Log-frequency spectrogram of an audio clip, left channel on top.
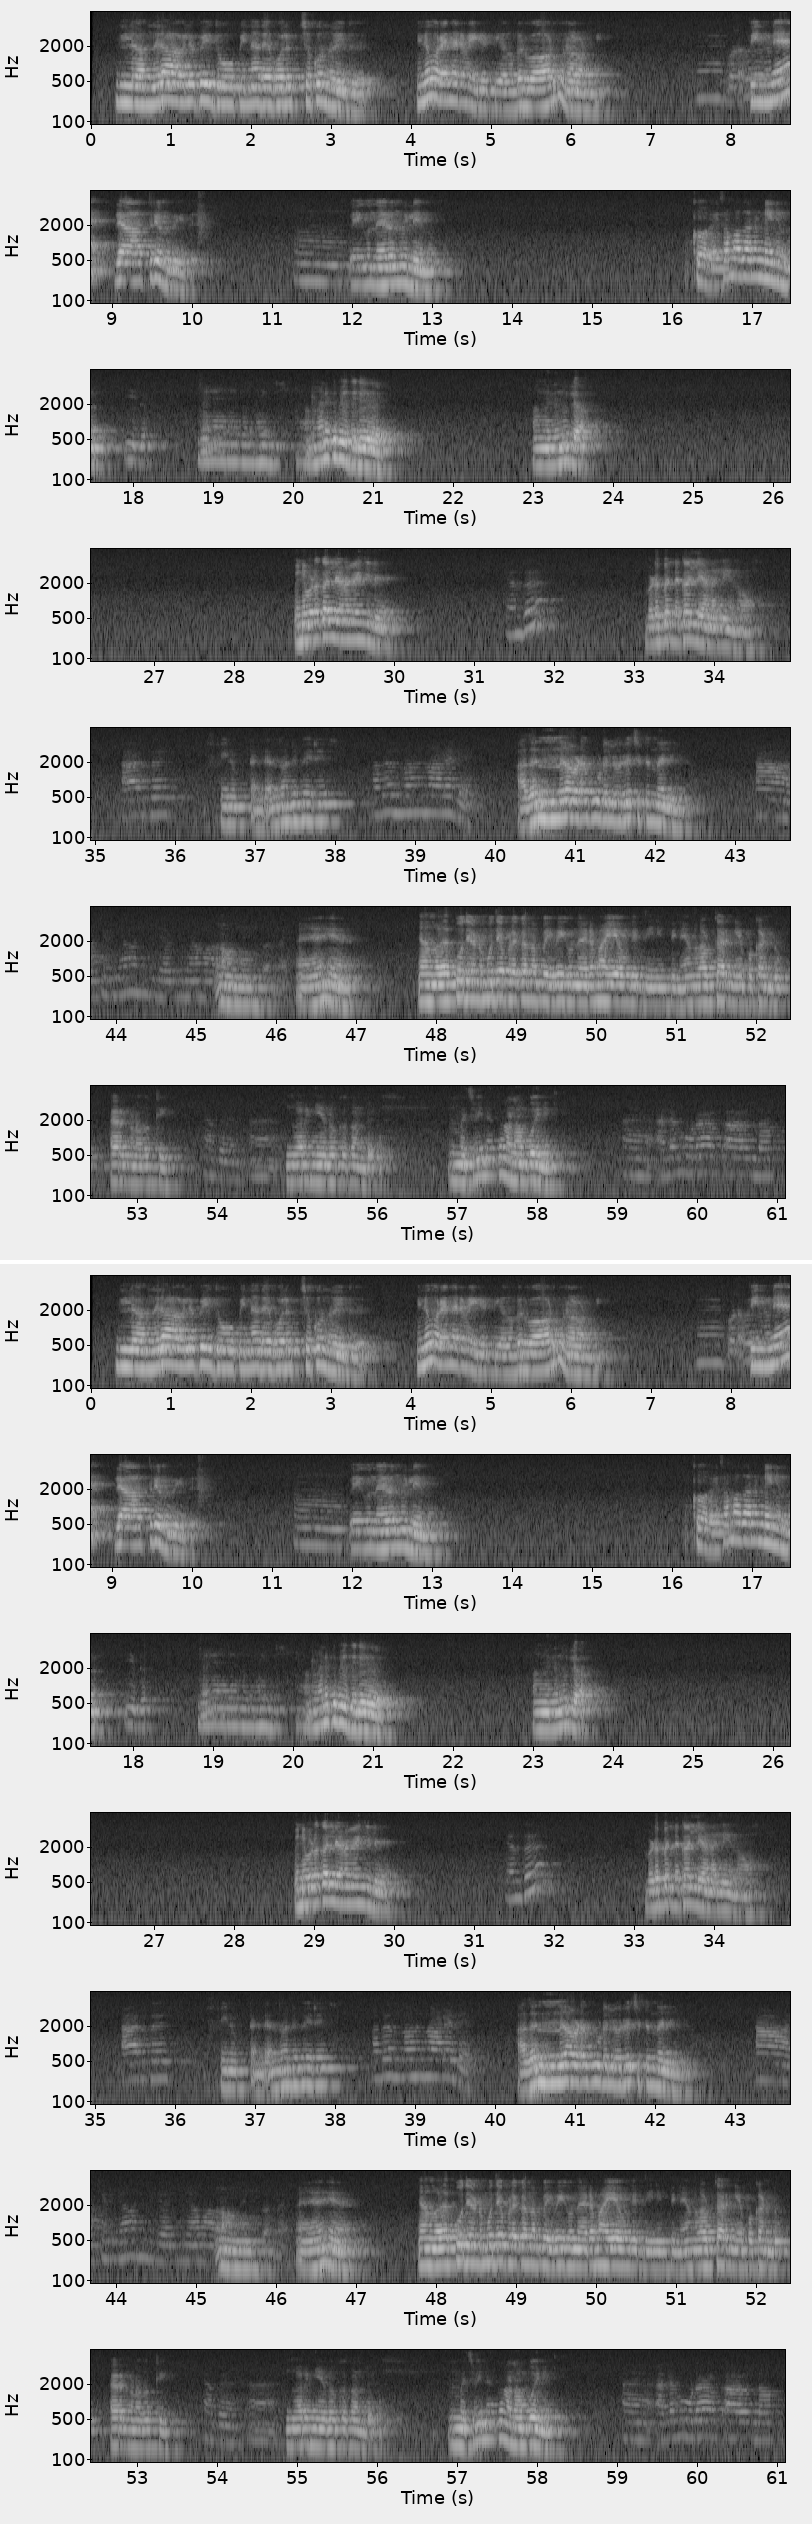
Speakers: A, in the centre; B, on the right (about 30°).
A: ഇല്ല ഇന്ന് രാവിലെ പെയ്തു പിന്നെ അതേപോലെ ഉച്ചക്ക് ഒന്ന് പെയ്ത് പിന്നെ കൊറേ നേരം വെയിലിട്ടി അതോണ്ട് ഒരുപാട് തുണിയളൊണങ്കി
B: ഏഹ് ഇവിടെ വെയിലൊന്നുല്ല
A: പിന്നെ രാത്രി ഒന്ന് പെയ്ത്
B: ഉം
A: വൈകുന്നേരൊന്നു ഇല്ലെന്നു കൊറെ സമാധാന ണ്ടായിരുന്നു ഇന്ന്
B: ഇത്
A: ഏഹ് അങ്ങനൊക്കെ പെയ്തിലേ അങ്ങനെയൊന്നുല്ല പിന്നെ ഇവിടെ കല്യാണം കഴിഞ്ഞില്ലേ
B: എന്ത്?
A: ഇവ്ടെപ്പെന്റെ കല്യാണല്ലേന്നോ
B: ആരത്
A: ഫിനുട്ടന്റെ എന്തോന്റെ പേര്
B: അതെന്നാണ് നാളെയല്ലേ
A: അതന്ന് അവിടെ കൂടുലൂര് വെച്ചിട്ട്ന്നല്ലേനോ
B: ആഹ് ശെരി ഞാനും വിചാര്ച്ച് ഞാൻ മറന്ന
A: ആഹ്
B: ദിവസംന്നെ
A: ഏ ഏ ഞങ്ങള് പുതിയണ്ണു പുതിയപ്പളെക്ക് വന്നപ്പേ വൈകുന്നേരം മഴയാവും കരുതീനി പിന്നെ ഞങ്ങൾ അവിട്ക്കെർങ്ങിയപ്പോ കണ്ടു എർങ്ങണതൊക്കെ
B: അതെ ആഹ്
A: എർങ്ങിയതൊക്കെ കണ്ട് ഉമ്മച്ചി പിന്നെ കാണാൻ പോയിന്
B: ആഹ് അല്ല കൂടെ ആൾ ആളുണ്ടോ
